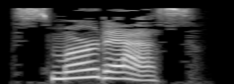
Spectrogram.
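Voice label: "smart ass", English, British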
